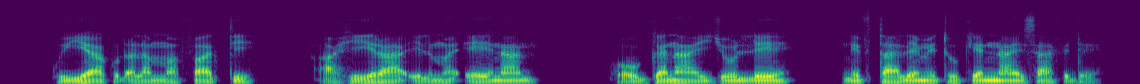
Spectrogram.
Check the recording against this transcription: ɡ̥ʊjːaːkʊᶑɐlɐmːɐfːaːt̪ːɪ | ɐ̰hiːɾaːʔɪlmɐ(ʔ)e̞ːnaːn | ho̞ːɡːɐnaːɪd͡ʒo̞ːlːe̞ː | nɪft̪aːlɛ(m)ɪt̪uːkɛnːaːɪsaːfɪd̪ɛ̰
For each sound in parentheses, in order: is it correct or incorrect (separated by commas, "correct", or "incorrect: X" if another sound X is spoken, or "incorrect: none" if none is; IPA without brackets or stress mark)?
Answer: correct, correct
